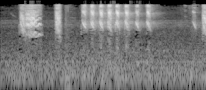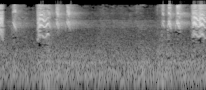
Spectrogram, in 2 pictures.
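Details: Female double-collared seedeater call meant to excite a male; rapid high chirps in bursts, a fast run of about eight even notes, scattered pairs, and a final quick flurry, with faint background hiss.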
